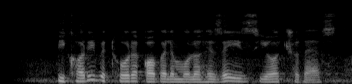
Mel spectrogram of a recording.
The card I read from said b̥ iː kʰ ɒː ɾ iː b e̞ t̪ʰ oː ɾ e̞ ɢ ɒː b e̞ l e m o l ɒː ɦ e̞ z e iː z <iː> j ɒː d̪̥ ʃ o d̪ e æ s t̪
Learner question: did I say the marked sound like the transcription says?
no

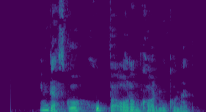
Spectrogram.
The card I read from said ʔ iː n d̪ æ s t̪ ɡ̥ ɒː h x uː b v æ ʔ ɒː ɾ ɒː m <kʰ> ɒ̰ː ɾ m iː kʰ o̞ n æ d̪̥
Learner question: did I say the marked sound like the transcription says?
yes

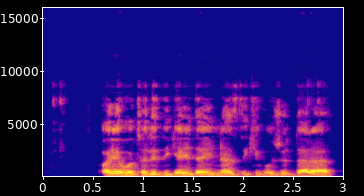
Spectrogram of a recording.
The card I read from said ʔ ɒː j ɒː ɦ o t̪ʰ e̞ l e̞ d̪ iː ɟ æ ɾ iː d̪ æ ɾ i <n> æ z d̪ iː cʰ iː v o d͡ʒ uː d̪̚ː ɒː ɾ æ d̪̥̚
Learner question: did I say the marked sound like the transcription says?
no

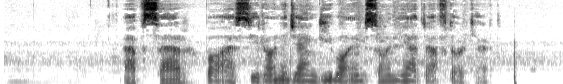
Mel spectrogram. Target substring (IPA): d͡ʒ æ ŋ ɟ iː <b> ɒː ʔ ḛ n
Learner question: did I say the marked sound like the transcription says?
yes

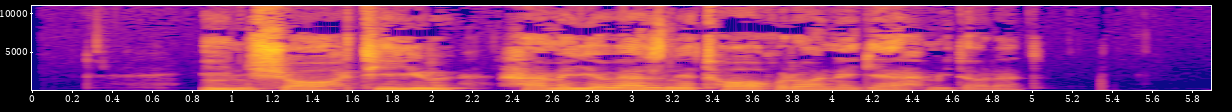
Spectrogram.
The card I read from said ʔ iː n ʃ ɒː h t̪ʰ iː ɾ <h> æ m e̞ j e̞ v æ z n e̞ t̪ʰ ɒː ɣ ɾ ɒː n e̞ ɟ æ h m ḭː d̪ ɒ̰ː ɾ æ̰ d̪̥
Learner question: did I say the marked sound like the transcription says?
yes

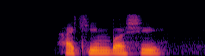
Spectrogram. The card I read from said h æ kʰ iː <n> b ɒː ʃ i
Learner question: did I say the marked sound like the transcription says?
no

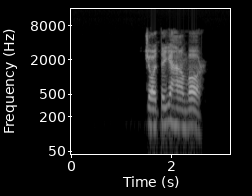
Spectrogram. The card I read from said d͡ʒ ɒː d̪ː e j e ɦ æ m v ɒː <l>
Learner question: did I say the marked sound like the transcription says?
no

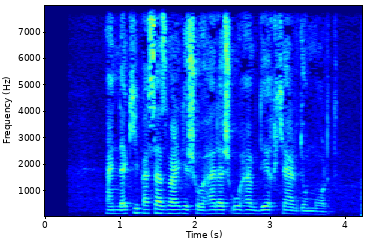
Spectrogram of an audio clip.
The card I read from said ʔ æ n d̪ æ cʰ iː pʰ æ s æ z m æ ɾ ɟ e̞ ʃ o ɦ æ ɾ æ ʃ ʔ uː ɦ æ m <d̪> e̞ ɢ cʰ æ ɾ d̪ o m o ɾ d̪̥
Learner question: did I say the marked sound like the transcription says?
yes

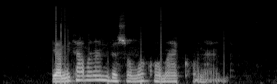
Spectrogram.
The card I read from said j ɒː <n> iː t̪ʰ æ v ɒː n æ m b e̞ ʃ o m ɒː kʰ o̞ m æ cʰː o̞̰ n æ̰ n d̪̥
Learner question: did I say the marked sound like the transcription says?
no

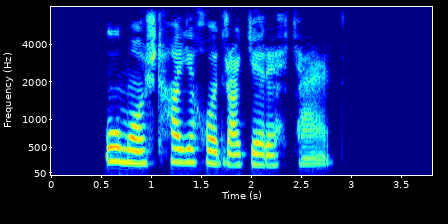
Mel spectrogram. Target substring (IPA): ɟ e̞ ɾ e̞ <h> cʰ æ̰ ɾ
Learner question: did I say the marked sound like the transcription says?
yes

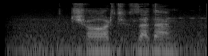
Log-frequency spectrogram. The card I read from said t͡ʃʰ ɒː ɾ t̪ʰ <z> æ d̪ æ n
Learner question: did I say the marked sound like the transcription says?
yes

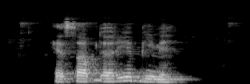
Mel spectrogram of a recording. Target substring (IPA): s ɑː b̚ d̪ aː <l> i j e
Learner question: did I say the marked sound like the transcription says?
no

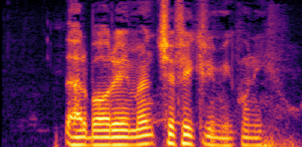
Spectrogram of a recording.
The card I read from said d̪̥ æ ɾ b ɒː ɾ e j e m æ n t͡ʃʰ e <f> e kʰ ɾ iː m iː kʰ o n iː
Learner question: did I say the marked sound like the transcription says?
yes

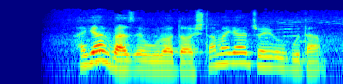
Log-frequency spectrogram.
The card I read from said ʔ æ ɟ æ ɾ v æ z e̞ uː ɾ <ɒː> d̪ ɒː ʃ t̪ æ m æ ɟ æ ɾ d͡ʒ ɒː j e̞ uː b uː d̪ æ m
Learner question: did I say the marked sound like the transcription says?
yes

